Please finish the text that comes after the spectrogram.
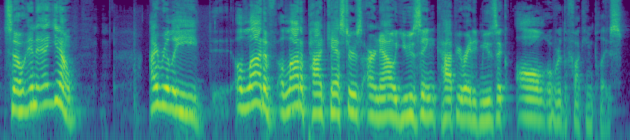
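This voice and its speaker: A man's voice: a little high, normal speed, a bit bright. A man hosting a podcast in a casual, unscripted monologue, often interrupting himself and drifting into asides. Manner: rambling, self-interrupting, with frequent hedging asides. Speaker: podcast host.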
